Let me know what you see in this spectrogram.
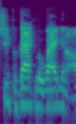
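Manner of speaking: ordinary talk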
